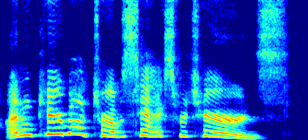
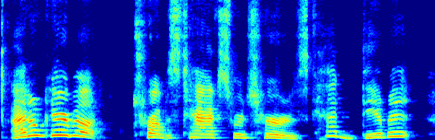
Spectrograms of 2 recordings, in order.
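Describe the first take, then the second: First: Higher, slow exasperated plea. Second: Irritated, a bit louder; annoyed. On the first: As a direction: drag it out, fed up. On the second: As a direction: snap at the screen. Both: Real, not acted. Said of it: "Let me try it again".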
